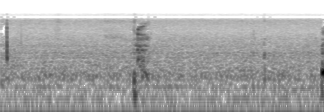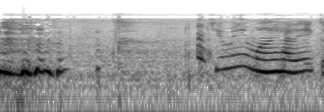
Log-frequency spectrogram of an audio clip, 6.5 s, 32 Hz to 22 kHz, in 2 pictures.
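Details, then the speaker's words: A 1-month-old baby hiccuping: a few short, abrupt hiccup sounds with a brief vocal sound at the end and quiet room noise. "hiccups oh me and it goes to we have the hiccups at the same time you get a more room"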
